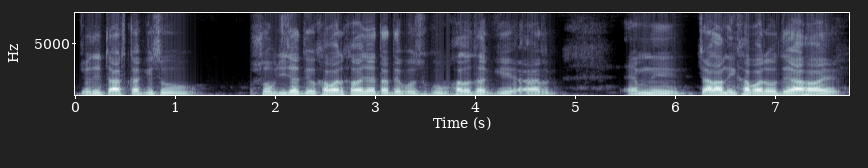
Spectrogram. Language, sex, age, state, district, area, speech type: Bengali, male, 45-60, West Bengal, Uttar Dinajpur, urban, spontaneous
